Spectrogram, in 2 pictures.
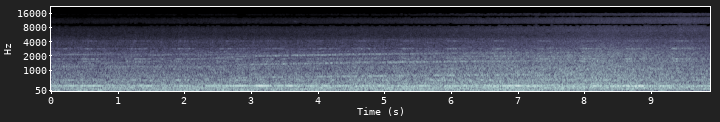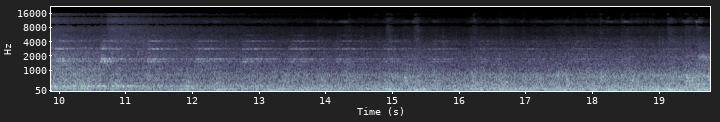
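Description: Amtrak Siemens ACS-64 electric locomotive and its Amfleet passenger cars rolling past close by in an underground station, a steady rumble of wheels on rails. A steady low electric hum and thin rising whines sound while the locomotive is near and fade about ten seconds in, leaving the rumble of the passing coaches.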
